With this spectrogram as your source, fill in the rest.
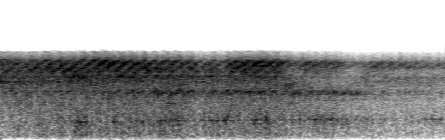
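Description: A train passes close by with a loud rumble and squeal of wheels.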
